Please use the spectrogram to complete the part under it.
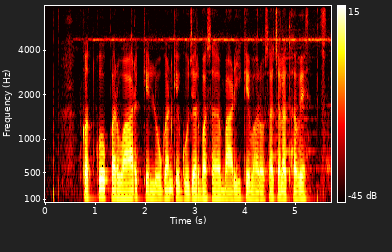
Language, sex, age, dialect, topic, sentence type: Chhattisgarhi, male, 25-30, Eastern, agriculture, statement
